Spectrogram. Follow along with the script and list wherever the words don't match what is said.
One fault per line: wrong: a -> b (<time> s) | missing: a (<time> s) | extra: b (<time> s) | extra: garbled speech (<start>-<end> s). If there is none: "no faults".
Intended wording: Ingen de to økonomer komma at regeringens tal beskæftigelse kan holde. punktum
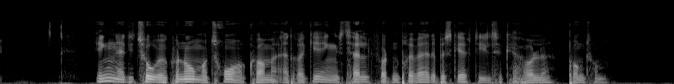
extra: af (1.2 s)
extra: tror (2.1 s)
extra: for den private (3.7 s)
